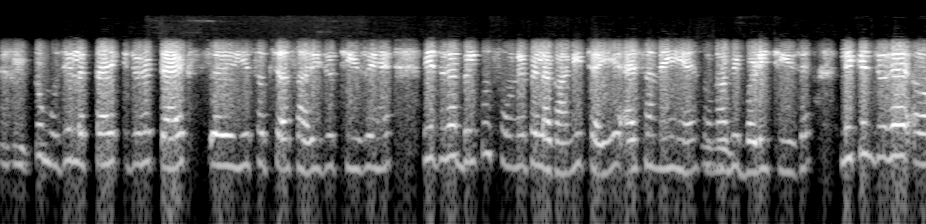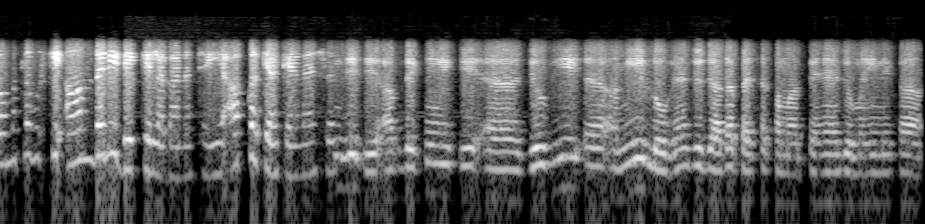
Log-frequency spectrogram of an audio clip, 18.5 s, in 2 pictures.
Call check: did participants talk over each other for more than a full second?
No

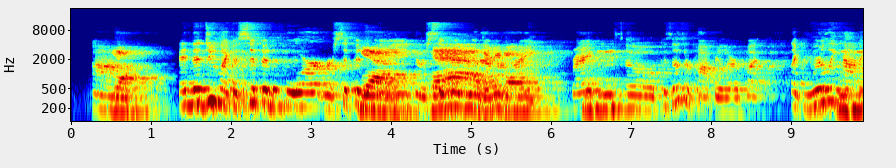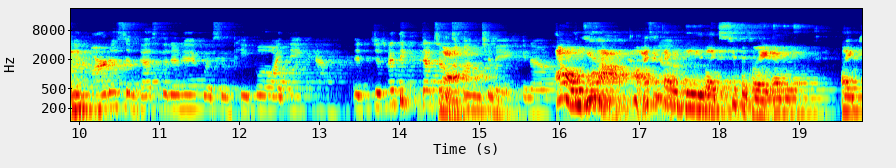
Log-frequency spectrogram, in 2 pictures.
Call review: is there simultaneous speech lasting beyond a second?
Yes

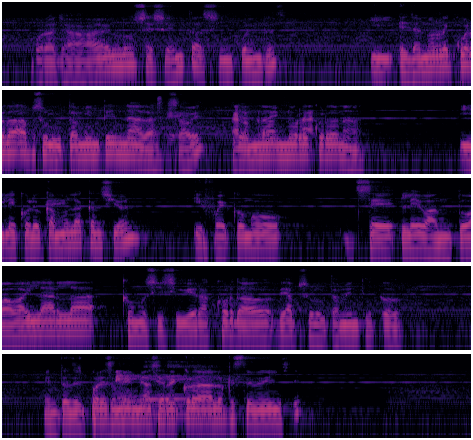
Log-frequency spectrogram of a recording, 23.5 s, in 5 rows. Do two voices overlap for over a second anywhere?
Yes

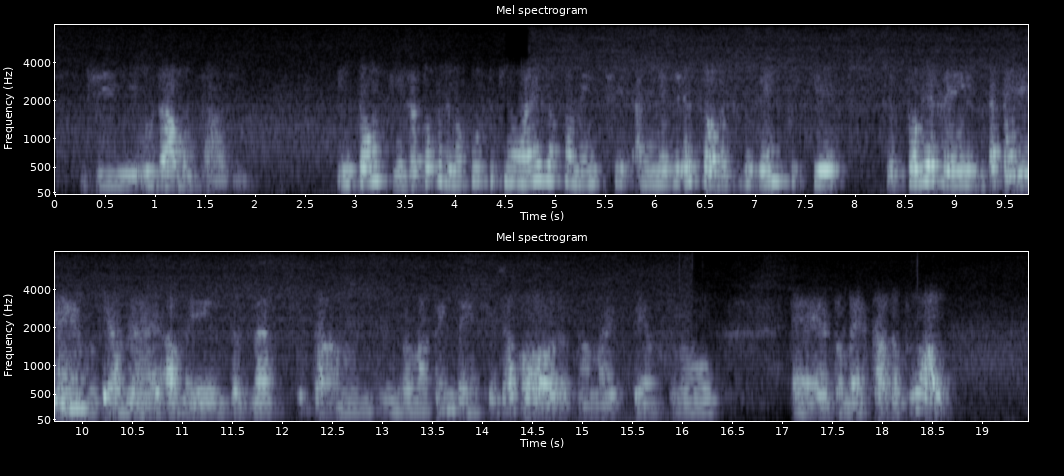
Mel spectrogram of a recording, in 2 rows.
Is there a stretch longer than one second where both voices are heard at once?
Yes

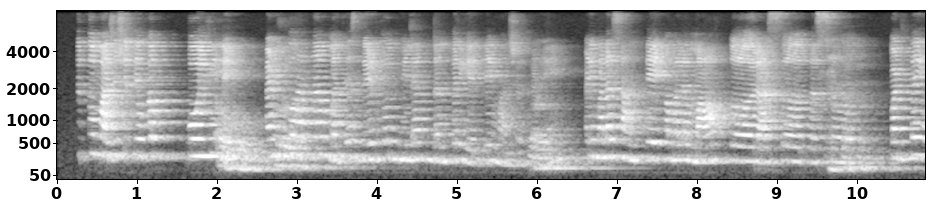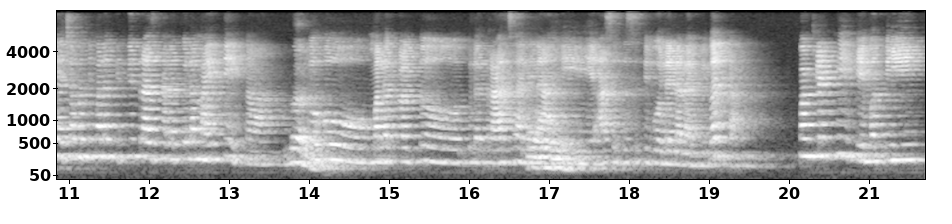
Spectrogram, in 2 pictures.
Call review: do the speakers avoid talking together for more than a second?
Yes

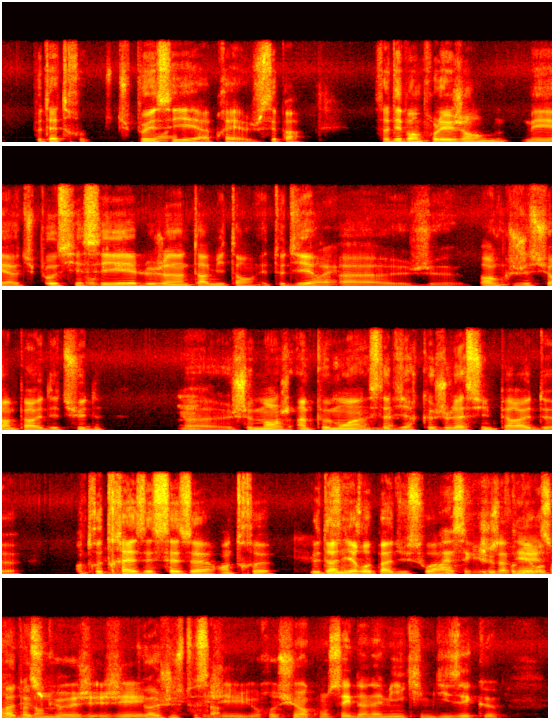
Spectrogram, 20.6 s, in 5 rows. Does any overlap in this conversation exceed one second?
Yes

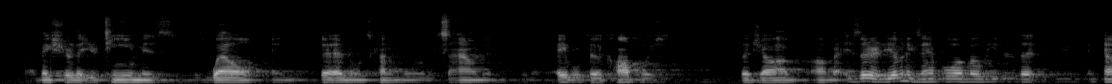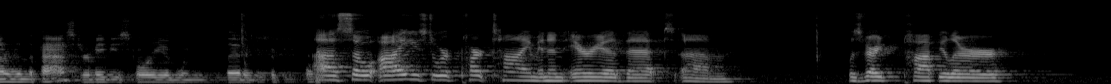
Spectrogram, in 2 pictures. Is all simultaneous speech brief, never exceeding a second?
Yes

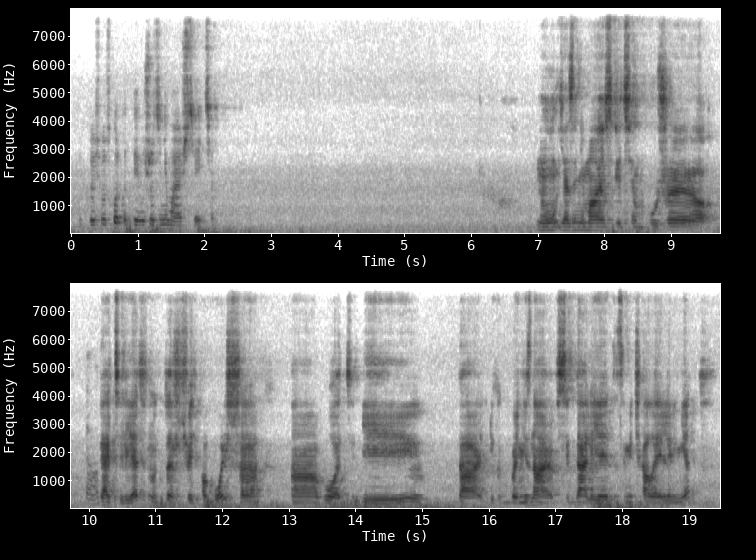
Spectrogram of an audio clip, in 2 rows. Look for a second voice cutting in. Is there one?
No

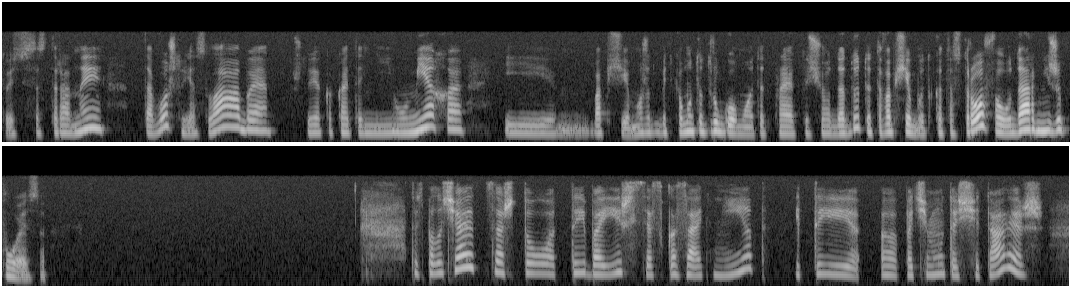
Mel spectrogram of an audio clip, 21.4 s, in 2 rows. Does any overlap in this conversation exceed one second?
No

